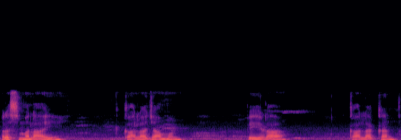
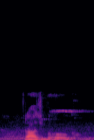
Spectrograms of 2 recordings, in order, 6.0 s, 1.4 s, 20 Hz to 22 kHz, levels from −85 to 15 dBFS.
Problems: constant background noise, low volume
